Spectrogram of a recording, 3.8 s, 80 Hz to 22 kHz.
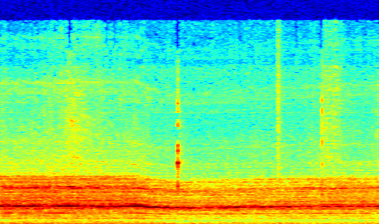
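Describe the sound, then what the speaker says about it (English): Three jet engines of a Lockheed Tristar spool up during startup in the Prepar3D flight simulator, a continuous loud whine with steady tonal hum over low rumble, heard without talk. "we are seeing all three of our engines coming alive here"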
